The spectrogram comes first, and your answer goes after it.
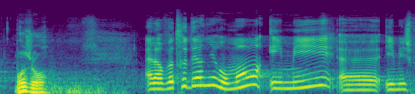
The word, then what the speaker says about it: Heimaey: Alors votre dernier roman, Aimé, Aimé je prononce bien déjà? Aimé.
